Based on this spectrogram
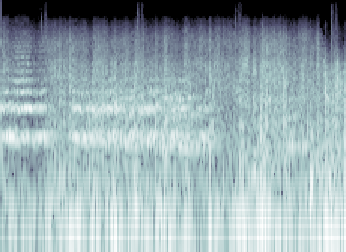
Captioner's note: thudding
